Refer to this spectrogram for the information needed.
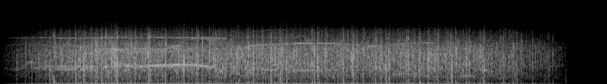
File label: Applause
